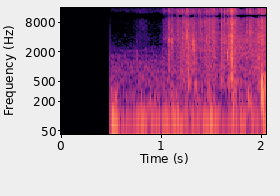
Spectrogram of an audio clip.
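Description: Clear plastic wrapping on a handbag's handles crinkling as the bag is handled, an irregular crackle starting about half a second in.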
